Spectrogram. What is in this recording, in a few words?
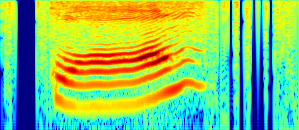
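"gwong2", Cantonese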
